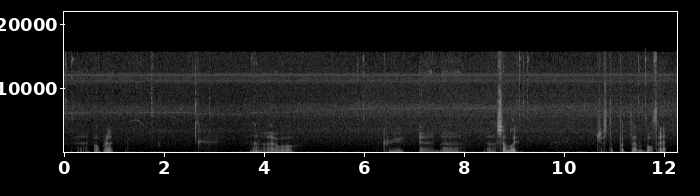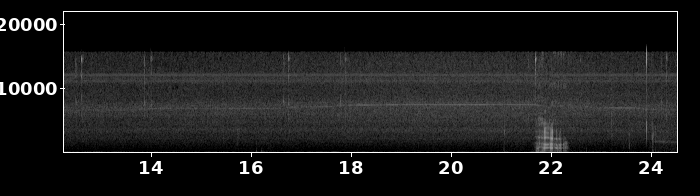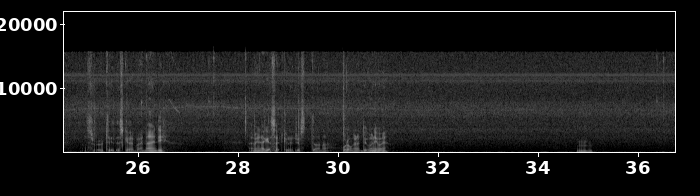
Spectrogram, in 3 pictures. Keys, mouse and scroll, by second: 0.0 click, 5.9 click, 9.0 click, 9.2 click, 11.5 click, 12.5 click, 13.9 click, 15.7 i, 16.6 click, 17.8 click, 21.5 click, 22.6 scroll down 4, 23.2 Escape, 24.2 click, 25.0 alt+shift+r, 26.0 right click, 27.4 click, 28.1 Escape, 28.3 Escape, 28.5 Escape, 28.6-29.2 scroll up 2, 29.2 Escape, 30.1 m, 36.4 click.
